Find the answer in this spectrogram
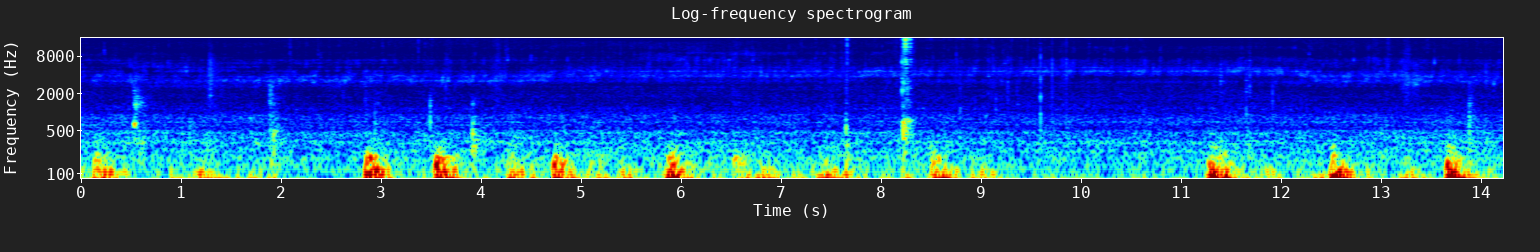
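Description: A small piece of lithium metal reacting on water in a stainless steel pan: a faint, steady fizz as it gives off hydrogen gas, with a few small clicks, under irregular low thumps.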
